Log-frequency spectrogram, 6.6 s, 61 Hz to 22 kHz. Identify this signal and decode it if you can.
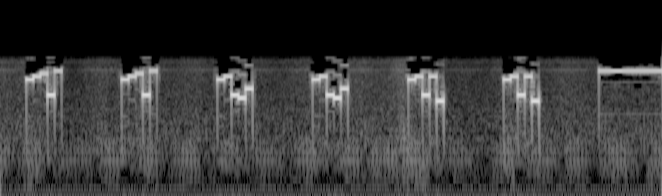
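Five-tone selective call (ZVEI), heard as quick runs of five tones, tones of about 80 ms. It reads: 89033 89033 89325 89325 89391 89391
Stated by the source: ZVEI five-tone call 89512 received by SDR.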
